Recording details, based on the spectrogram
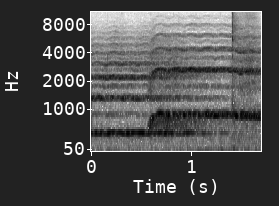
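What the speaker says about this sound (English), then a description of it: "you get this pitch modulation, which is this." Synth lead patch built from Logic Pro stock plugins, holding a steady bright tone that steps up in pitch partway through, with a brief burst of added brightness near the end. It plays alone, clean and sustained.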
